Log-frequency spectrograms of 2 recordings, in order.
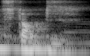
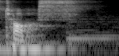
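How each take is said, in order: First: The word ends with a z sound. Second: The word ends with an s sound. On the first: The speaker calls it wrong. "not stops" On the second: The speaker calls it right. "number five is stops"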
